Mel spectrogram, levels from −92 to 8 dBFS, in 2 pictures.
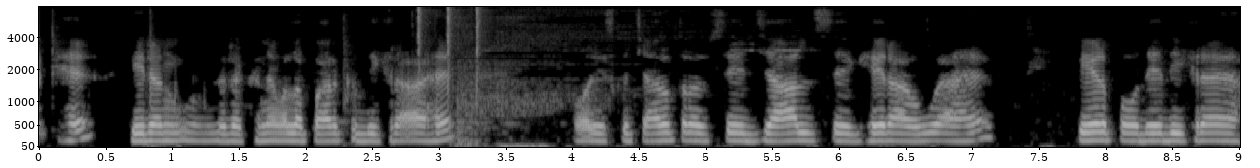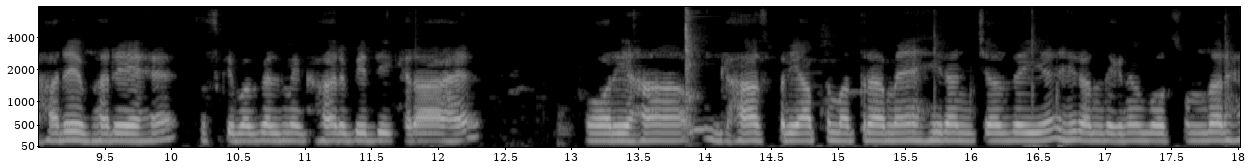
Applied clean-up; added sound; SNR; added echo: classical method Wiener filter.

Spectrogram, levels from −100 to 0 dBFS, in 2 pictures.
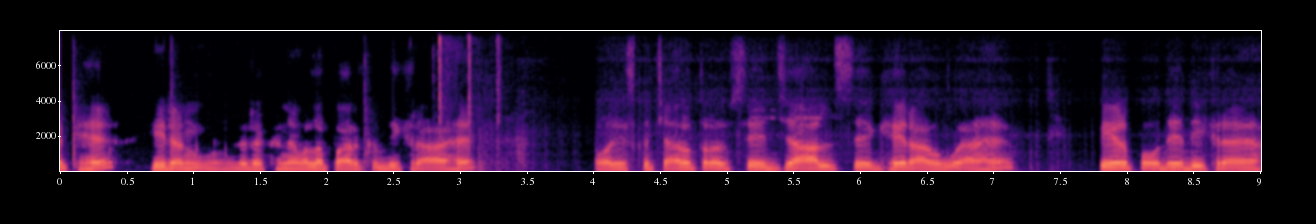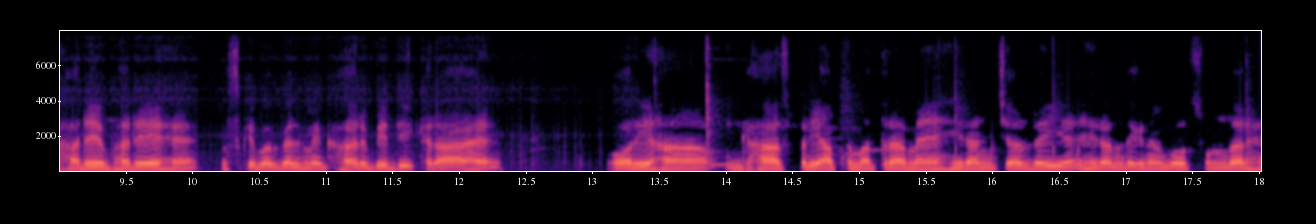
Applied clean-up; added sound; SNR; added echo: neural mask model RNNoise.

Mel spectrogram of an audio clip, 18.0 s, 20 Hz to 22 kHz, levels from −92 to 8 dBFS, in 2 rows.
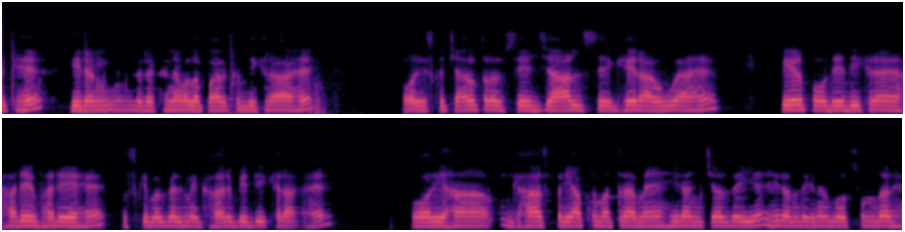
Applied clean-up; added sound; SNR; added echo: neural mask model DeepFilterNet 3.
